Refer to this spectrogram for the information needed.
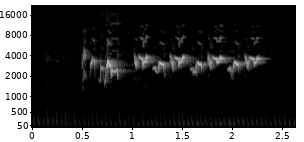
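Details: Lure call of a sooty-headed bulbul, meant to call in a rival, with a rapid chain of liquid, warbling notes running about two seconds with short gaps, over soft low background hum.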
